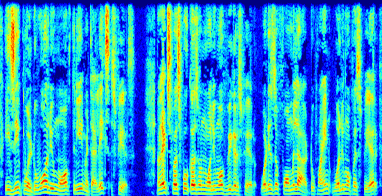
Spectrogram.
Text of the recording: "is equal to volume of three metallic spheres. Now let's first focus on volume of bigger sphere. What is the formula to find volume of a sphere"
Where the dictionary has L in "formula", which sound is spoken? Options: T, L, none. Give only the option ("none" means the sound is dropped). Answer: L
